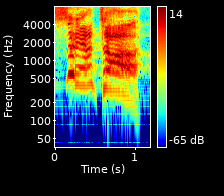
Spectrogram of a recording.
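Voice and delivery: high, loud joyful yell of a name; excited shout. Retold or imitated. Buddy the Elf hearing Santa is coming, ecstatic shout. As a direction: shout it like a thrilled kid in a toy store. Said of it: "Buddy gets really excited. He goes".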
